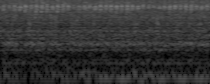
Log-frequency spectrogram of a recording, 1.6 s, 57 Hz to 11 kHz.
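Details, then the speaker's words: Renault Megane 3 with K4M engine, ZIC X9 5W40 oil: after an oil change a fast steady high chirp (plus knock) over even idle appears only when hot, silent when cold; cause unknown, owner asks. Chirping noise. "Ребят, подскажите, что за звук? Renault Megane 3. Что-то циркотит."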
